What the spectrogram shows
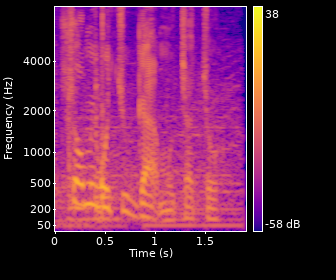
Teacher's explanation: When words that end with a T sound are followed by words that end with a Y sound, they merge into a CH sound. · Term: connected speech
